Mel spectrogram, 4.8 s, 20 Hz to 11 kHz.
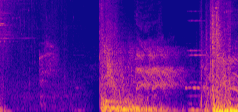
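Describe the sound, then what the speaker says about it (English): Ice shatters under a stomp in the Injustice 2 fighting game: a sudden loud crash after a quieter buildup, followed by a sustained crumbling burst and a second heavy impact near the end. "He freezes them with another trick arrow and comes down in a stomp, shattering the ice."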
